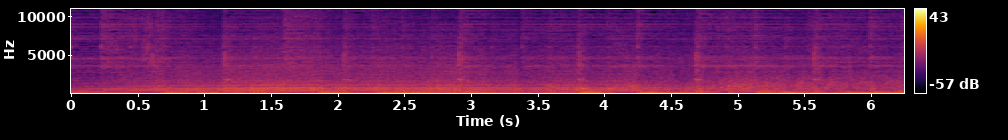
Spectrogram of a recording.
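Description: Band instrumental: bass guitar and drum kit with cymbal hits, under swooping, gliding theremin tones that are thickest in the first half.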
